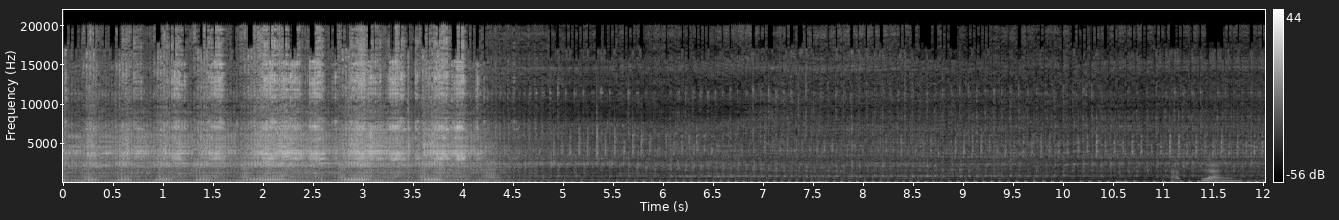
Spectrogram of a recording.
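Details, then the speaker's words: Original-engine, no-hand-clutch small single motorcycle (Gorilla): after a few seconds of rough kick-start revving it settles into an even, steady putter; seller says the engine is quiet, smooth and normally starts first kick. "ขี่สบายๆเครื่องดีครับเครื่องดีเครื่องเงียบเครื่องนิ่มนะครับ"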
